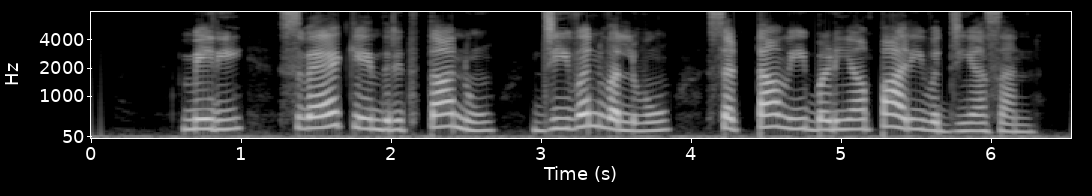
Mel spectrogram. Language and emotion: Punjabi, neutral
